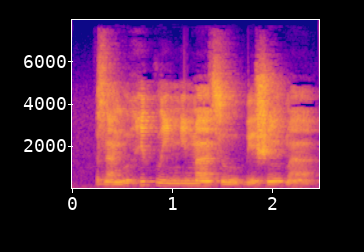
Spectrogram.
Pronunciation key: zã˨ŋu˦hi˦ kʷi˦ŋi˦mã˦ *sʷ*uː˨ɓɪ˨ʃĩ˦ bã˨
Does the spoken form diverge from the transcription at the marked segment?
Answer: yes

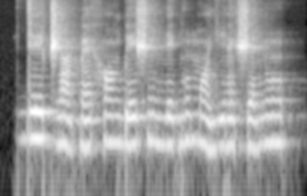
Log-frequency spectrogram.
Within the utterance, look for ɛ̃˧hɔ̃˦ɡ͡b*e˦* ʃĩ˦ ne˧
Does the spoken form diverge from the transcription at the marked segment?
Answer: no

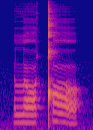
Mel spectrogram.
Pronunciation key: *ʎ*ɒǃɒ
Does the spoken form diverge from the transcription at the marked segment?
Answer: yes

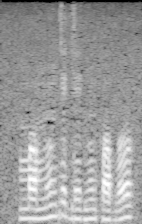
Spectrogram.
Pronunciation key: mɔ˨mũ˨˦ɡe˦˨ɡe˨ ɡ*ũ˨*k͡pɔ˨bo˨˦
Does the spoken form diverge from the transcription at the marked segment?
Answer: no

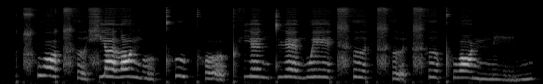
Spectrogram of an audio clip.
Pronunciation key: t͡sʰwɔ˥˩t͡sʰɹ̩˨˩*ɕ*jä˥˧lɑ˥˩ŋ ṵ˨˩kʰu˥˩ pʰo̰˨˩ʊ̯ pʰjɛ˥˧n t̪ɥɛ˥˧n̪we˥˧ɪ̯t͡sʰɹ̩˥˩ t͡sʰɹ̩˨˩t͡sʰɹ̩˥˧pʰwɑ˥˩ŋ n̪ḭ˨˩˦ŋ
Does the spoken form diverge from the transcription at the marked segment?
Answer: no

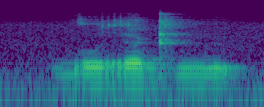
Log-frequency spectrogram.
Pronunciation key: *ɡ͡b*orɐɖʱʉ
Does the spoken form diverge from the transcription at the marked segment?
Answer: no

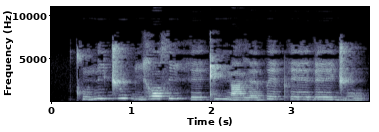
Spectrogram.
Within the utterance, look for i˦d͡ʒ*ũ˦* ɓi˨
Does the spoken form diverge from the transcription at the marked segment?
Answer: yes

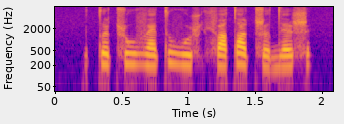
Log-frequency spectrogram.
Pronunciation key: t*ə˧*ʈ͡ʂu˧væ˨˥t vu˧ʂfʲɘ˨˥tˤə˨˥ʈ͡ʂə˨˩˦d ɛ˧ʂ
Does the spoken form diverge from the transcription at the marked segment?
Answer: no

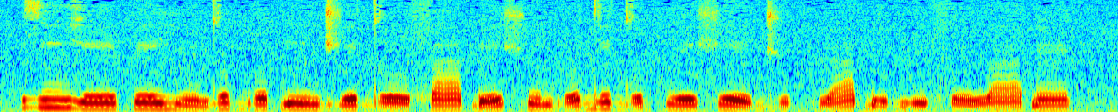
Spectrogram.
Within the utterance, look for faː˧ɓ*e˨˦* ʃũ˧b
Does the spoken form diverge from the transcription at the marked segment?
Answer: no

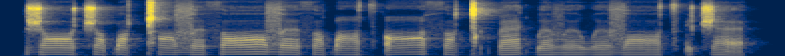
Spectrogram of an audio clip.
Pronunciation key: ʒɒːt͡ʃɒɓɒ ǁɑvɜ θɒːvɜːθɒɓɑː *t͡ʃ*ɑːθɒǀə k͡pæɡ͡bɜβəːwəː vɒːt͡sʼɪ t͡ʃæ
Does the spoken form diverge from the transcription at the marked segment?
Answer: yes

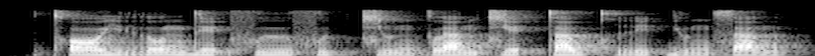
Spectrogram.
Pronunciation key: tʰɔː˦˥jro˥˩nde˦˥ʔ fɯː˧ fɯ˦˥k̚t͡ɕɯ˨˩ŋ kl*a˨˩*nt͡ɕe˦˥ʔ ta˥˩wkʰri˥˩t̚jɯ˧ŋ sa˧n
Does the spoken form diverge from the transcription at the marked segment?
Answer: yes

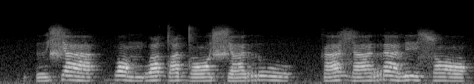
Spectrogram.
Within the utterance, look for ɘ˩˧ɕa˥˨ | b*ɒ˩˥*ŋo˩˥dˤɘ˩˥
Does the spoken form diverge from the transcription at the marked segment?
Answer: yes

